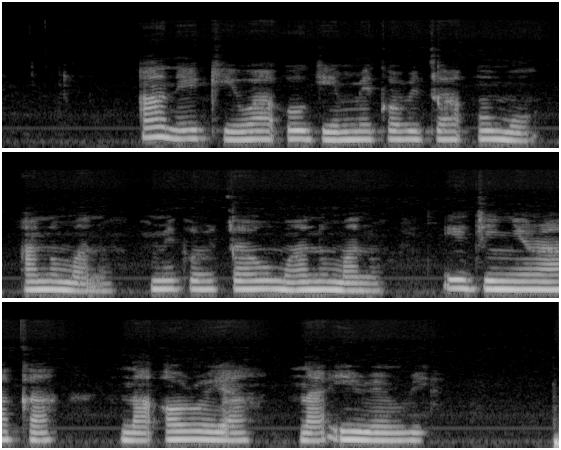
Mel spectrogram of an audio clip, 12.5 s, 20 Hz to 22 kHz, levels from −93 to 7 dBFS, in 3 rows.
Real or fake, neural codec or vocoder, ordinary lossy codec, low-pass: real; none; none; 14.4 kHz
